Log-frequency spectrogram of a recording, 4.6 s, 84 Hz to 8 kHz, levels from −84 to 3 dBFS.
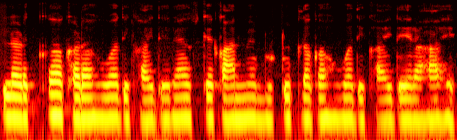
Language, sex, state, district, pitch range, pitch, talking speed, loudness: Hindi, female, Chhattisgarh, Sukma, 160-170 Hz, 165 Hz, 225 wpm, -19 LUFS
